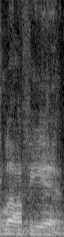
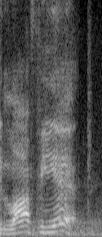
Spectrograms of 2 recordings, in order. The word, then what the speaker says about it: Lafayette: wrong news in West Lafayette okay you know what's funny in Indiana you say Lafayette down in if you're in it's Lafayette we got a different way to pronounce it our diesel carburetor is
